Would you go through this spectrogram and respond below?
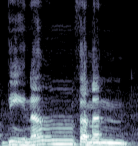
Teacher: فمن هنالك إخفاء مع الفاء، أذهب إلى مخرج الفاء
